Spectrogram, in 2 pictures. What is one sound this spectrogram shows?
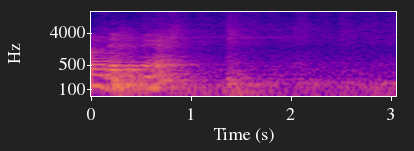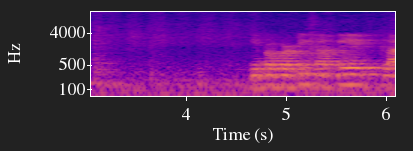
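A board eraser rubs across a whiteboard.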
